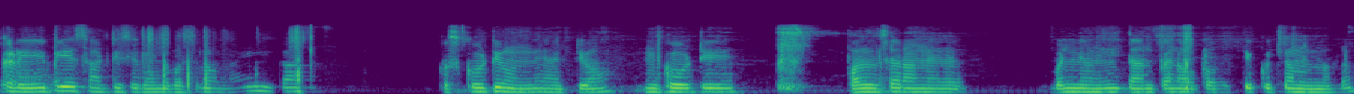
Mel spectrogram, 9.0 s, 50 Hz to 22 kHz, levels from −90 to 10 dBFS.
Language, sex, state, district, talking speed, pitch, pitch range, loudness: Telugu, male, Andhra Pradesh, Anantapur, 155 wpm, 150 Hz, 145-165 Hz, -18 LUFS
